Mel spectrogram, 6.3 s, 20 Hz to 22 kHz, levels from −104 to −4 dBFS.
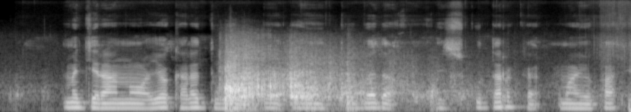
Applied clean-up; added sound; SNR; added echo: none; Thunder; -3 dB; none.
